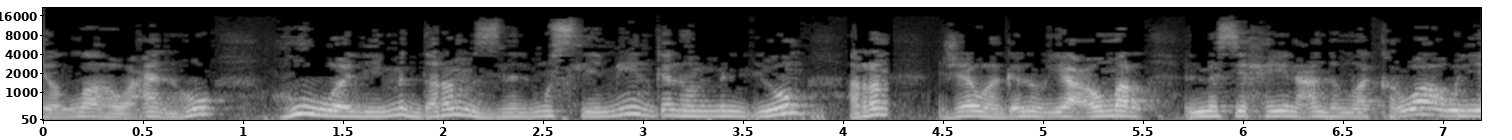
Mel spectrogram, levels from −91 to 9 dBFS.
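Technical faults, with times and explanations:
4.21–4.23 s, stream segment skipped: the sound jumps abruptly forward with a brief blip and no gap of silence, likely because one segment failed to load and the player went straight to the next. Unlike a dropout, nothing pauses. The content simply leaps ahead.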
